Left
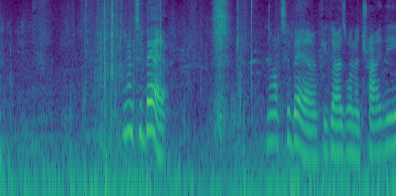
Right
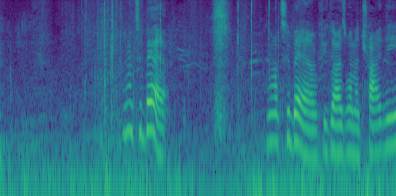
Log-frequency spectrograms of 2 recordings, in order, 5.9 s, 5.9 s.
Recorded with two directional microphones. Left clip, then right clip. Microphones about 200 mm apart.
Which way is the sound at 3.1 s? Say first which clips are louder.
Right 1 dB; centre (ahead or behind).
